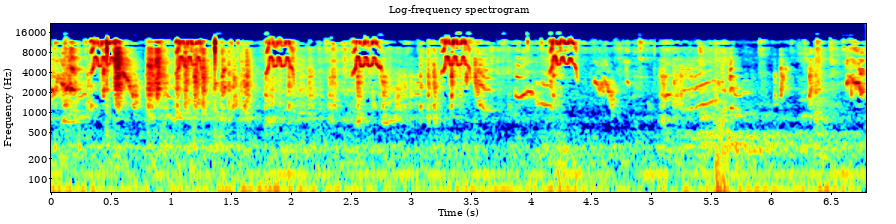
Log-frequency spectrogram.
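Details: Baby budgerigar at hatching, giving rapid high squeaky peeps, arched and repeated in dense bursts, with brief rising and falling chirps between them over a low steady hum.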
